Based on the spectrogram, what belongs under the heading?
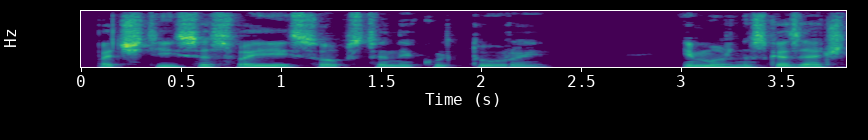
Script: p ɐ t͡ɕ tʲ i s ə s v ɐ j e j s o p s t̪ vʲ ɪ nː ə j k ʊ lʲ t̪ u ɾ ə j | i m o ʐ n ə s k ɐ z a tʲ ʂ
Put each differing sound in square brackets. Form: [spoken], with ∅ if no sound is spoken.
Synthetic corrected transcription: p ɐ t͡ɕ tʲ i s ə s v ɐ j e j s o p s t̪ vʲ ɪ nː ə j k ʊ lʲ t̪ u ɾ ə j | i m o ʐ n ə s k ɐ z a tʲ ʂ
